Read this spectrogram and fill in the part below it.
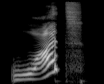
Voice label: "What", girl child kid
